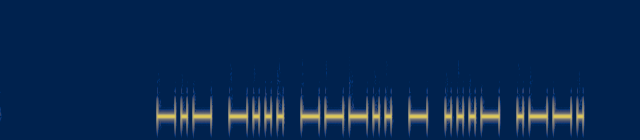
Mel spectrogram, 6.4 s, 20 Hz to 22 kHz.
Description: Morse code, heard as a keyed tone, about 21 wpm, 700 Hz. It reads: KB8TVP
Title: Speed Racing - USA Call Signs 20wpm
